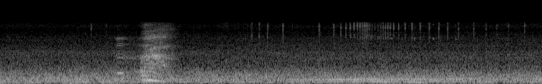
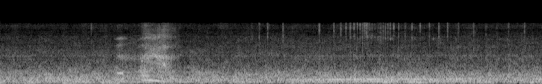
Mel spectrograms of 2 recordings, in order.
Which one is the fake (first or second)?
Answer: second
